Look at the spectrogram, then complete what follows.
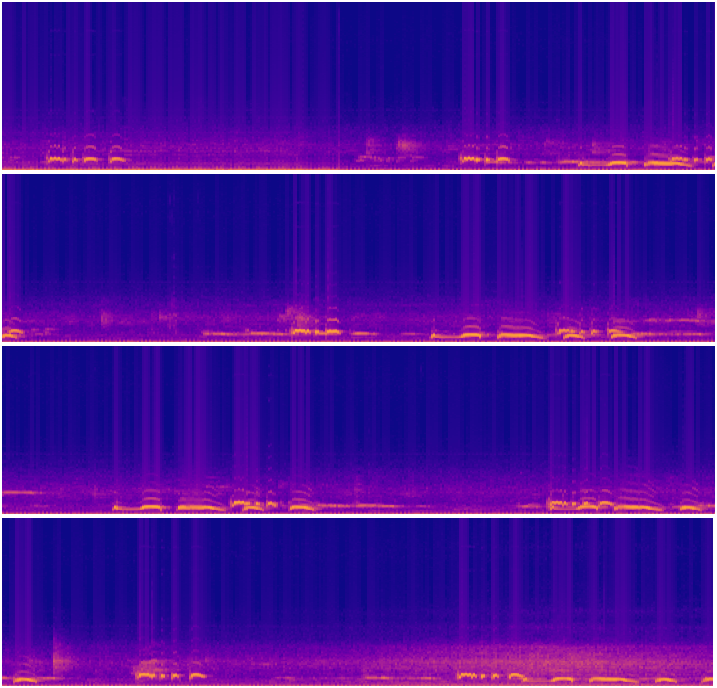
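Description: Spotted dove (tekukur) and collared dove (derkuku) cooing in turn, phrase after phrase every few seconds: a higher series of short coos answered by a lower, rolling series. A low rumble runs under the first three seconds.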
